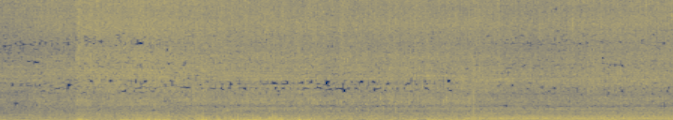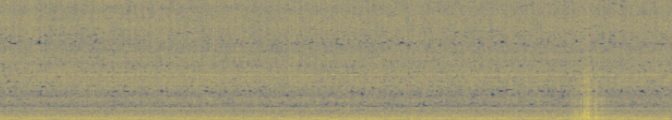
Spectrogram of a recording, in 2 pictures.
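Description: A home water system pump, set in bypass, drives water rushing through pipes near a leaking pressure tank, a loud, steady, continuous drone that runs unbroken with no talking.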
